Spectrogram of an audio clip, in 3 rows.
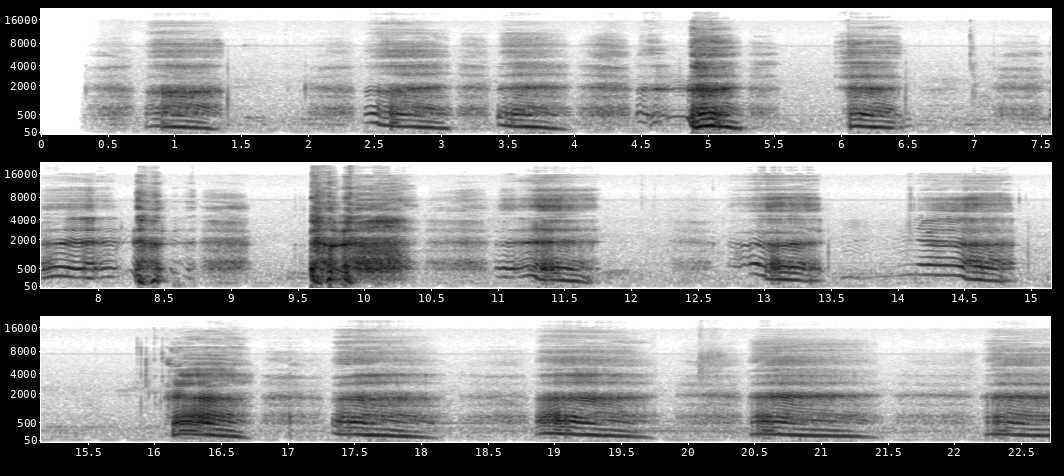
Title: Sounds of stridor#7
